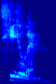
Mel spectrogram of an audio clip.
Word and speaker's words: Thielen: I take a lot of slack on Twitter about how I say his name. It's Thielen. It's of French origin, but whatever.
